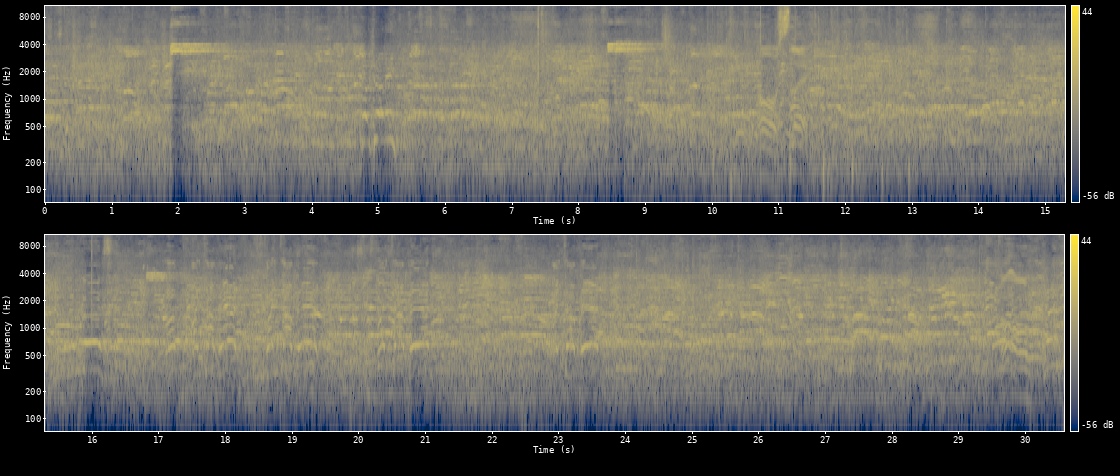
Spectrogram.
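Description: Crowd noise in a large gymnasium: many people talking and calling out at once, with a few sharp thuds scattered through.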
